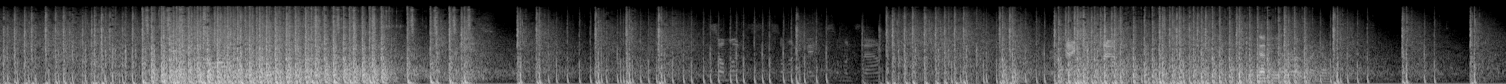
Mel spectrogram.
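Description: Machine guns fire in Arma 3 during a ShackTac squad battle, with long rapid bursts of loud automatic shots broken by short gaps before the firing resumes.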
